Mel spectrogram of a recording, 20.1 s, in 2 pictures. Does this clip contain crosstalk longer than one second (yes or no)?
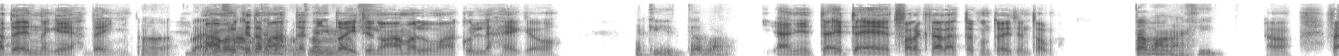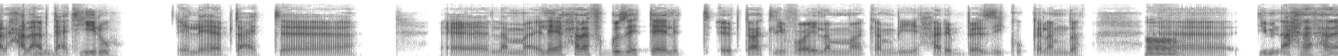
yes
